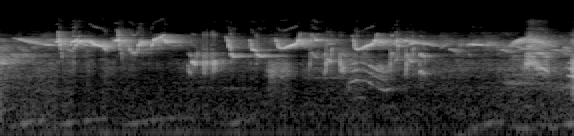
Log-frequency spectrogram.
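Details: Oriental magpie-robin, a caged performing songbird, singing a continuous, varied stream of clear whistles, sweeping slurs and rapid chirps, mostly high-pitched with a few lower swooping notes, loud and unbroken for about six seconds with no other sounds.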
